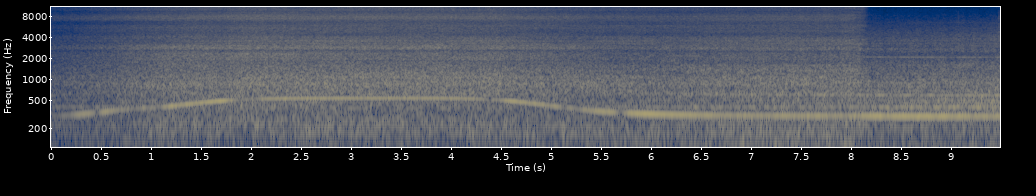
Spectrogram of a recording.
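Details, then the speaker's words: Festool CT 26 dust extractor (upgraded, Bluetooth model) on variable speed turned up to very fast, pulling 3,900 litres a minute; smooth motor whine climbs in pitch, holds steady, then eases down; normal healthy full-speed run. "Now you've got variable speed. I can turn it on to very fast. So it's pulling 3,900 litres a minute at the moment."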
